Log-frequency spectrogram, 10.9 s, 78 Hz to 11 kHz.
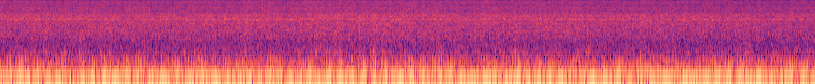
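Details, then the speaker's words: Suzuki Bandit 1200S, started on choke with a jumped battery, settling to idle: steady deep rumbling idle with an even low churn underneath; owner attributes it to the clutch basket, possibly the SACS cooling system, uncertain. "down into idle oh she sounds good you can still hear the clutch basket making that churning sound that's so weird that those clutch baskets"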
